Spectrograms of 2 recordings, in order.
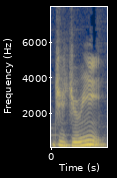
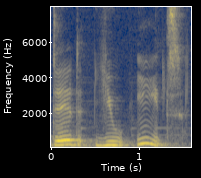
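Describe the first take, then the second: First: The words are linked and said very fast. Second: Every word is pronounced fully and separately. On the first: "Very, very fast" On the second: "Instead of"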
